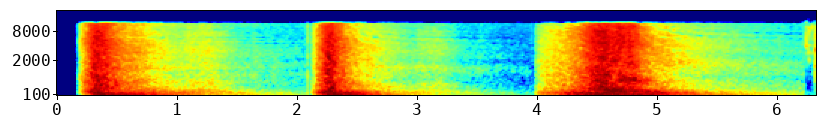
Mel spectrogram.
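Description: Three whoosh sound effects for an animated title intro, about two seconds apart. The first two hit suddenly and fade away; the third swells up over about half a second before it fades.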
